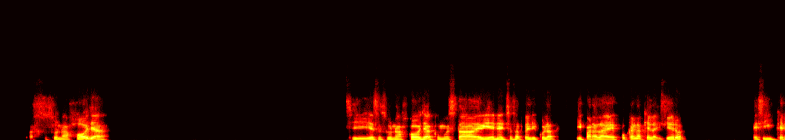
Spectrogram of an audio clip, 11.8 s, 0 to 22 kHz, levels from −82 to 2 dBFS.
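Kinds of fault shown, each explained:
Nothing stood out on listening to this speech recording.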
